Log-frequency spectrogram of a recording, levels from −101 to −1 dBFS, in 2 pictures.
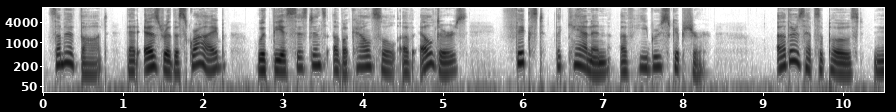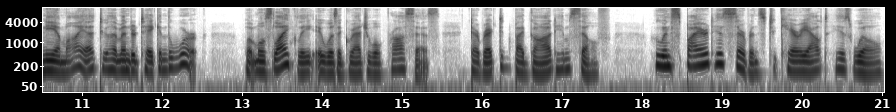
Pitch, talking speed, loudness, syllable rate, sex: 155 Hz, 145 wpm, -20 LUFS, 4.8 syllables/s, female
